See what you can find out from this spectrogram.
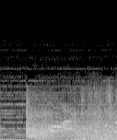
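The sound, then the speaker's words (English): A gunshot rings out during the shooting of Lee Oswald. A sudden loud blast cuts through the quiet and gives way to sustained, noisy commotion. “He's been shot. He's been shot. Lee Oswald has been shot.”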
